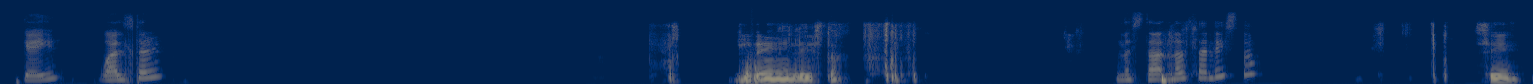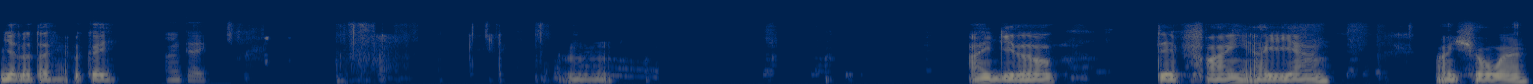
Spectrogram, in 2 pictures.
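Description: A woman speaks calmly through an online call, in bursts with pauses.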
